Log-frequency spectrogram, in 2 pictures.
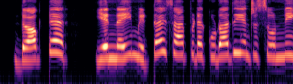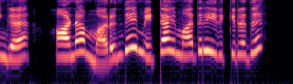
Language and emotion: Tamil, surprised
